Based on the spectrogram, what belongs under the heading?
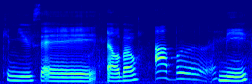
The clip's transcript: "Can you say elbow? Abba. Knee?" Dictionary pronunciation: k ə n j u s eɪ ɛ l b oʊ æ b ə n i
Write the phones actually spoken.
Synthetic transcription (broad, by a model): k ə n j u s eɪ ɛ l b oʊ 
